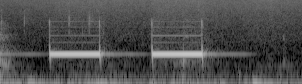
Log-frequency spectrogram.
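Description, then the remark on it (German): A telephone busy signal on a call to a mobile phone, played on speakerphone: two steady, evenly spaced tone bursts, each about half a second long with short gaps, slightly muffled, with no voices. “Das war ein direktes Besetzt.”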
